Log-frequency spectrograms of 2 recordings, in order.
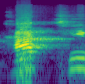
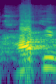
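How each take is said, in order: First: The middle consonant is a ch sound. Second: The middle consonant is a plain t sound. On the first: The speaker calls it right. "খাচ্ছি বলবো" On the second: The speaker calls it wrong. "খাতি বলবো না"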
